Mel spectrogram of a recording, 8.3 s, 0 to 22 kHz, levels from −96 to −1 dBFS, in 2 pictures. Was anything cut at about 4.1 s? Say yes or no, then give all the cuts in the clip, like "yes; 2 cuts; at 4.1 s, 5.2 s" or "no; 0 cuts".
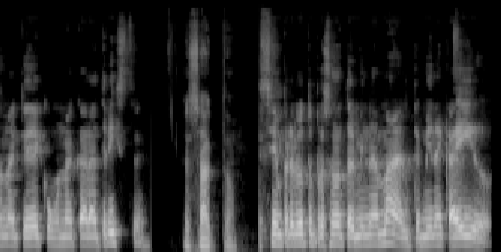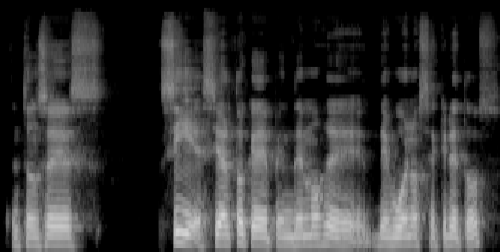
yes; 1 cut; at 4.1 s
